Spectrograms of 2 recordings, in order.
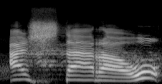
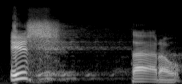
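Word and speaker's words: اشتروا: Ishtarau, ashtarau atau ushtarau? Ishtarau. Kenapa? Tengok karena huruf ketiganya harkat fathah. Ta ini ta. Maka ketika huruf ketiga fathah, hamzah wasol dibaca kasroh.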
